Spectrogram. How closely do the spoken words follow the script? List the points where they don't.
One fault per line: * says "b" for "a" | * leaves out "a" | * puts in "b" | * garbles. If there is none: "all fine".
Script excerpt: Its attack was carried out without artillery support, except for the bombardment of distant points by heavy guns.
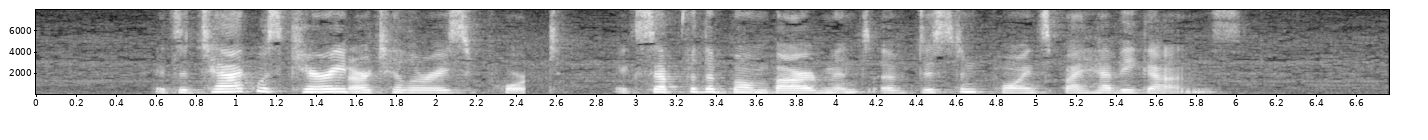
* leaves out "out without"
